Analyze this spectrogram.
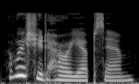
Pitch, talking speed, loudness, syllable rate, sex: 235 Hz, 260 wpm, -17 LUFS, 5.9 syllables/s, female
